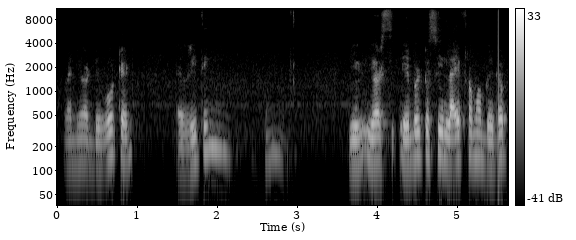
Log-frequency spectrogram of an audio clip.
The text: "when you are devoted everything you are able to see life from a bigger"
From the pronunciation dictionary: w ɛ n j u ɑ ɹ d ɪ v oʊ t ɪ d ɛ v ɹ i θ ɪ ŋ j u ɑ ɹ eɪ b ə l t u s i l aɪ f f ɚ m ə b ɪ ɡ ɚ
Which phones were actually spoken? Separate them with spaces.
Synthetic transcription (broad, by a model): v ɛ n j u ɑ ɹ d ɪ v oʊ t ɪ d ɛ v ɹ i t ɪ ŋ j u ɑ ɹ eɪ b ə l t u s i l aɪ f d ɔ m ə b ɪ ɡ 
